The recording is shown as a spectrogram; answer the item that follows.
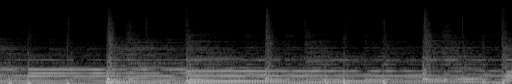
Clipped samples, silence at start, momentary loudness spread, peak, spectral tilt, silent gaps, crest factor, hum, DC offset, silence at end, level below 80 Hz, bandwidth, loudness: under 0.1%; 0 s; 5 LU; -12 dBFS; -8.5 dB/octave; none; 16 dB; none; under 0.1%; 0 s; -34 dBFS; 15 kHz; -30 LUFS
